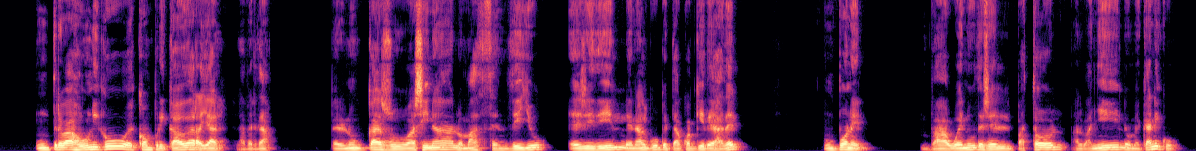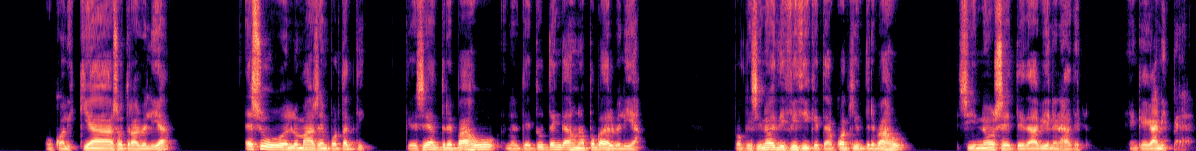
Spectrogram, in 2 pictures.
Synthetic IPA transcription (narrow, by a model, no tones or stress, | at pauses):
unt̪ɾeβ̞ahuunikue̞hko̞mplikawðaraʝalːa̰βe̞ɾða | pe̞ɾoenũŋkasuasinalo̞masθe̞n̟θiʎu | e̞zβiðile̞nalɣuke̞t̪akwak̬iðehaðe̞l | umpo̞nel | baɣwe̞nuðe̞s̬elpast̪o̞la̰lβaɲilo̞me̞kaniku | okwalihkjaso̞t̪ɾalβe̞lia | e̞sue̞zlo̞mas̬empo̞ɾt̪ant̪i | ke̞se̞aunt̪ɾeβahuene̞lke̞t̪ut̪e̞ŋɡasunapo̞kaðealβe̞lia | po̞ɾke̞sino̞e̞zðifiθilke̞t̪eakwakiunt̪ɾeβaho | sino̞se̞t̪e̞ðaβ̞je̞ne̞lhaðe̞̰lu̥ | e̞ŋke̞ɣanihpe̞̰ra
